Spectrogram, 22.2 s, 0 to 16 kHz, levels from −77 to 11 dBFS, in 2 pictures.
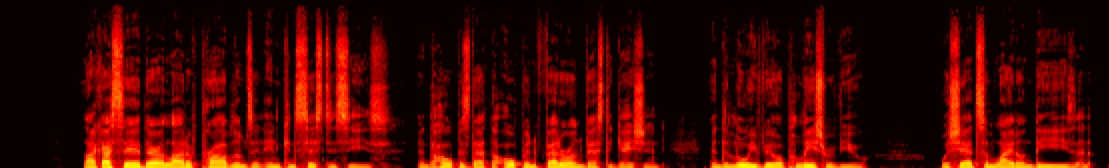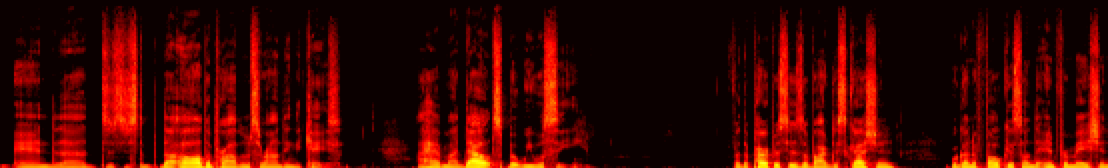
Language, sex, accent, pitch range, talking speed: English, male, American, 115-145 Hz, 175 wpm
